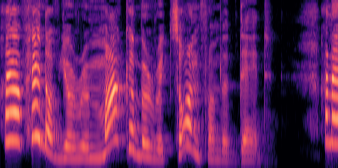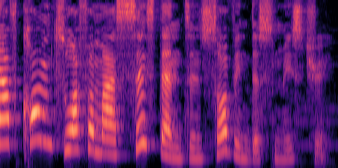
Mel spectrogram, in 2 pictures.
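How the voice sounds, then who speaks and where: Eccentric mischievous scholar man, grand theatrical delivery, animated pitch, as a woman reads him. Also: moderate pace, exaggerated voice. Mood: grandiose.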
